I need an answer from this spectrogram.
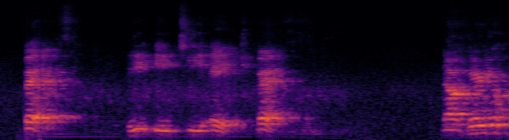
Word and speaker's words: Beth: It's Beth. Beth.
